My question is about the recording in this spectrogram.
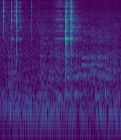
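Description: Tableware clinking during a meal: a few light clicks, then two sharp ringing clinks in quick succession past the middle, over a steady low background hum.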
